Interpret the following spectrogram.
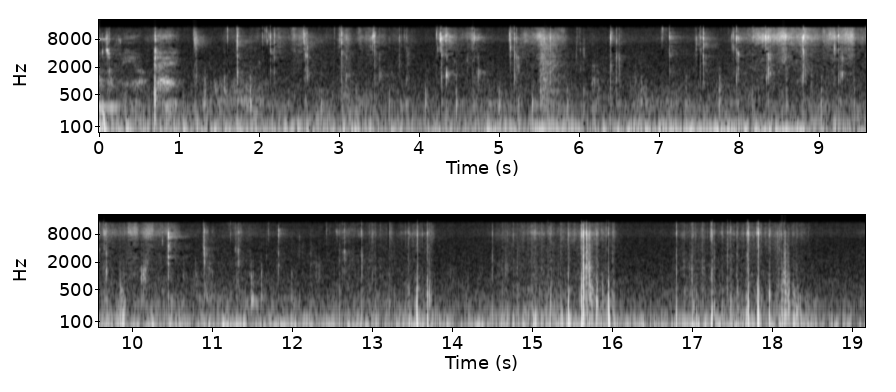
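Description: Soft, close-miked ASMR trigger sounds: scattered small clicks and crackles, with a brief patch of hiss in the middle and one louder click about two-thirds of the way through.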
